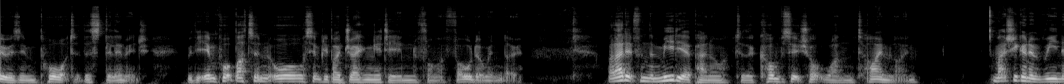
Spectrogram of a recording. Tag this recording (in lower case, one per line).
speech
